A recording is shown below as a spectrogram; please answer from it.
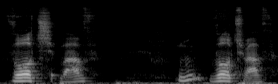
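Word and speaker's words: Wrocław: actually pronounce it, but it's pronounced uh Vav. Uh, Vav Vrav is how it's pronounced.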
